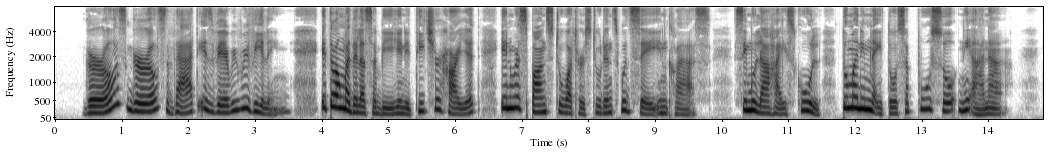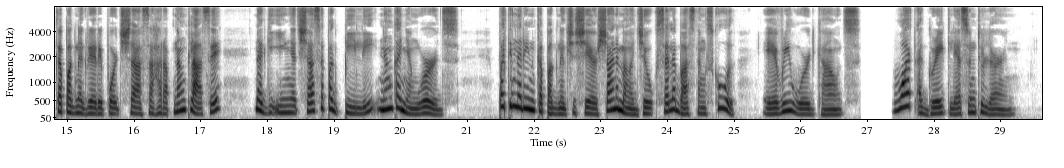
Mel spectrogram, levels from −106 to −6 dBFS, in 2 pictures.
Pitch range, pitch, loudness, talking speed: 155-245 Hz, 185 Hz, -20 LUFS, 140 wpm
